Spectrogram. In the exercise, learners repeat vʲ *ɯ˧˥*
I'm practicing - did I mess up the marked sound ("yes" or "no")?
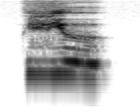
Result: yes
